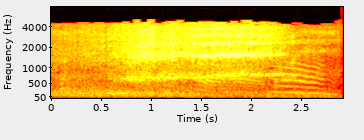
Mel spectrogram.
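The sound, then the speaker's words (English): A taxi engine roars as its tires screech in a long, loud skid in city traffic, the squeal swelling and then fading as the taxi slides to a halt at 167 Lausanne. “My name may be Speed, but I don't like it this fast. Oh, driver, slow down.”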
